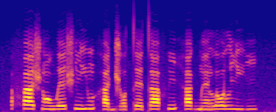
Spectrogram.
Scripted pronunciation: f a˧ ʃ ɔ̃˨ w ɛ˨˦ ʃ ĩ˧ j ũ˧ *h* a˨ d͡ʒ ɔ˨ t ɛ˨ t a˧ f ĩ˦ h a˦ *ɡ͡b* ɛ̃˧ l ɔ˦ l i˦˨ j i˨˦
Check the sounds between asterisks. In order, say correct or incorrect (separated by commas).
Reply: correct, correct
